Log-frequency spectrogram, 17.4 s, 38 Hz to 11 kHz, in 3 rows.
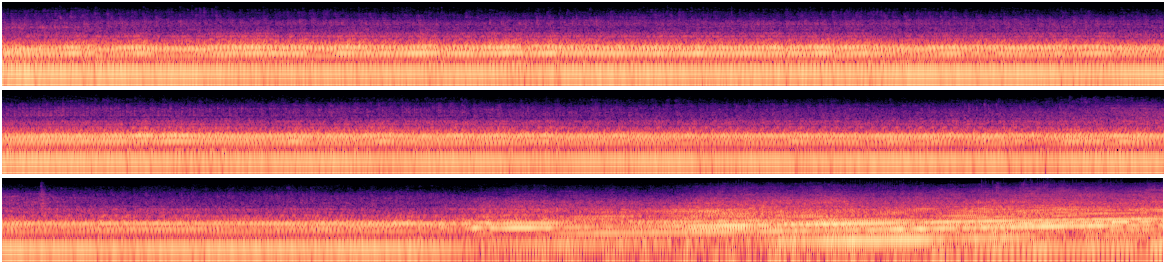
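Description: Porsche 996 RSR race car's flat-six engine running steadily at low revs, heard from inside a following car. About fourteen seconds in it revs up, its pitch rising over a couple of seconds as the car accelerates away.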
